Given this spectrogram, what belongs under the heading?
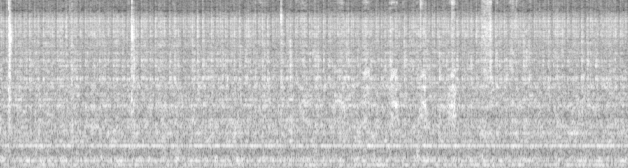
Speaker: moment of truth as a friend of mine used to say right you'll hear a whirring on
